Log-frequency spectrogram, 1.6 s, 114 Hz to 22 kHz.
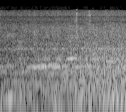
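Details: Window air conditioner after its fan capacitor was replaced, 3 µF swapped for 6 µF; steady, even fan hum, fan drawing 0.56 A, running normally before the compressor starts.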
